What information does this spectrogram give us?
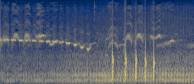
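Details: Chinese hwamei, a caged bird in competitive song with fanned tail: wavering whistled notes drifting downward, followed by loud looping whistles mixed with sharp clicks, against a faint hum of traffic.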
